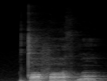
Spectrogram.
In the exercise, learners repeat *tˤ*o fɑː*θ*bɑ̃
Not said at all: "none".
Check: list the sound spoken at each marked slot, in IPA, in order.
tˤ, θ

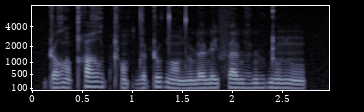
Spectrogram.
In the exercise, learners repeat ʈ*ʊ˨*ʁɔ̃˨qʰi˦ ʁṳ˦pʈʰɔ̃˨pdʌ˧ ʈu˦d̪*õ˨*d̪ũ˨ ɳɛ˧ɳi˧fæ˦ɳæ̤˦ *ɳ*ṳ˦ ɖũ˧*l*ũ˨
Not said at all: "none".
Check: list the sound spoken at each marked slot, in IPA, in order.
ʊ˨˦, ɔ̃˨, ɳ, n̪

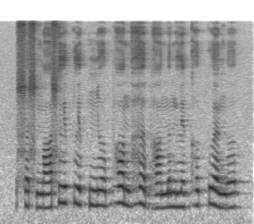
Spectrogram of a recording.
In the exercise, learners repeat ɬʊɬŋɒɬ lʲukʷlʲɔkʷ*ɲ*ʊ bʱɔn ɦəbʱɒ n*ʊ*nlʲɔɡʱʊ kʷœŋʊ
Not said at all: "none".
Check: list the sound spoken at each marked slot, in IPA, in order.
ɲ, ʊ

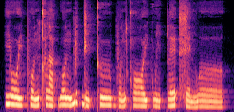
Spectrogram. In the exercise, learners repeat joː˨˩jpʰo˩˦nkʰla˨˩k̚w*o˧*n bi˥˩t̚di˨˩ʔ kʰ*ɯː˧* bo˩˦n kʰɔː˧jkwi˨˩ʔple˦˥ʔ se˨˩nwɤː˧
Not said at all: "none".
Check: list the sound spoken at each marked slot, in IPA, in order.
o˧, ɯː˧

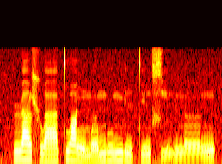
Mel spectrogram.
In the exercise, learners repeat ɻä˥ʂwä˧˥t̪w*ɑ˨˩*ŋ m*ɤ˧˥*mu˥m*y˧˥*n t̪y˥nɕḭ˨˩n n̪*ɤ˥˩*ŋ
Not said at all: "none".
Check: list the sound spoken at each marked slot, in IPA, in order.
ɑ˥˩, ɤ˧˥, y˥˩, ɤ˧˥

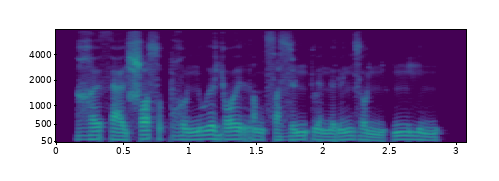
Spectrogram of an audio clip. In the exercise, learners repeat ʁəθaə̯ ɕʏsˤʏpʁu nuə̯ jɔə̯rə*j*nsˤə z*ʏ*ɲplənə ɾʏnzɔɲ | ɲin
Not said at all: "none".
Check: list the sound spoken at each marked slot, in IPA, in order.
none, ʏ

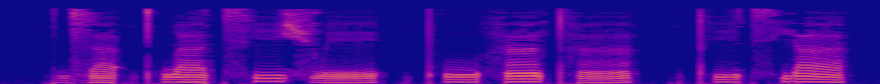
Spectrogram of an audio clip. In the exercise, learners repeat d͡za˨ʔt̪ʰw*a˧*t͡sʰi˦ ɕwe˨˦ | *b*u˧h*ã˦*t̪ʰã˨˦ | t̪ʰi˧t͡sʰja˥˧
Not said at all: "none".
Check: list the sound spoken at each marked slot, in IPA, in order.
a˧, pʰ, ã˦

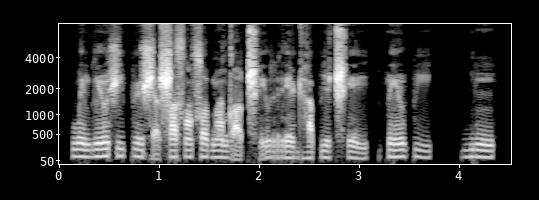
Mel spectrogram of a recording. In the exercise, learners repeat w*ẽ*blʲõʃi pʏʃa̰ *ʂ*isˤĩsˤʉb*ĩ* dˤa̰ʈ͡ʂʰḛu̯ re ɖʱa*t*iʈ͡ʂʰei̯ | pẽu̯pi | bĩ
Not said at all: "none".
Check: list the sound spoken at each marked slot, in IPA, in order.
ẽ, ʂ, ẽ, p

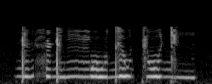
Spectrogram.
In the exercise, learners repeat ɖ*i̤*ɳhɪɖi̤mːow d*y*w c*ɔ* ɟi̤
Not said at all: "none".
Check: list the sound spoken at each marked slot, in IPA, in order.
i̤, ɪ, o

